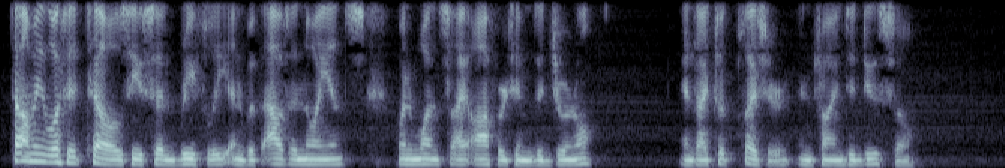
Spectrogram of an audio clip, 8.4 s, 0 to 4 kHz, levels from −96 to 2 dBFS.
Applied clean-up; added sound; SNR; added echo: none; none; none; none.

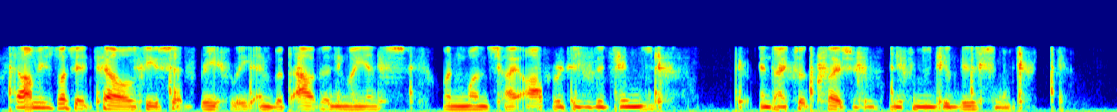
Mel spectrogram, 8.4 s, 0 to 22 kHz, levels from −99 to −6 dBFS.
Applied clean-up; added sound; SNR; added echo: neural diffusion model UNIVERSE++.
